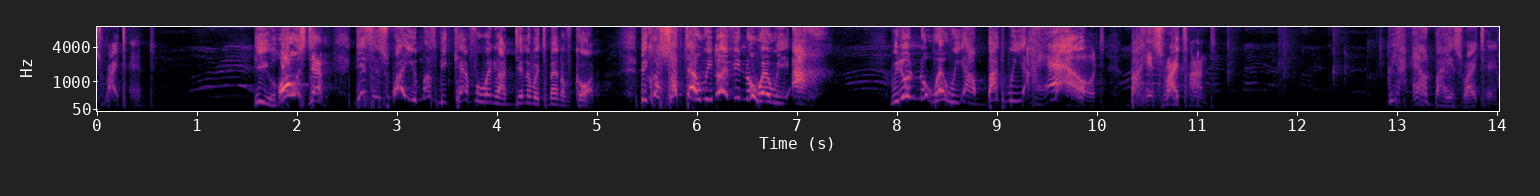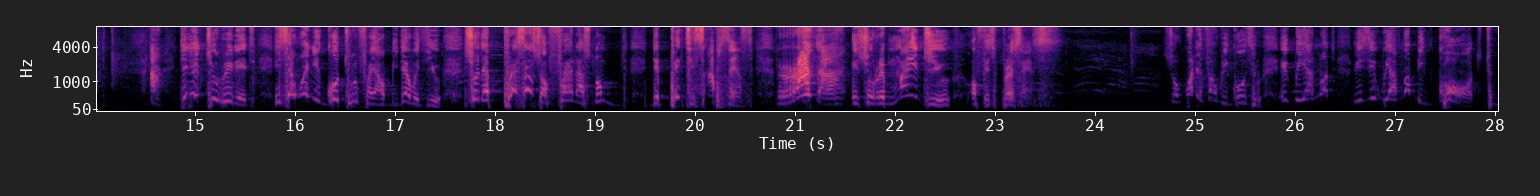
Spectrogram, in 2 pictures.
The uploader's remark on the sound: Preached at the Kingdom Sight Service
